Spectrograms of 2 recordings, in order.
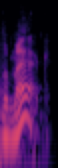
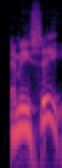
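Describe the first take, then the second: First: The name is said as one word. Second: The name is spelled out letter by letter. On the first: "it's called the mech" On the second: "I've only heard M E C"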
